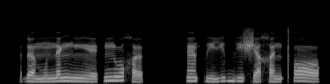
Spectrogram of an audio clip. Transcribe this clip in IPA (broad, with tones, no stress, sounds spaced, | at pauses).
ɗ ɜ˨ m ũ˨ n ɛ˦ ŋ ĩ˦˨ e̯ | n u˦ χ ə˨ | ɛ̃˦ p i˨ j i˦ b i˦ ʃ ɛ˨ χ ɛ˨ n tʼ ɔ˦˨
